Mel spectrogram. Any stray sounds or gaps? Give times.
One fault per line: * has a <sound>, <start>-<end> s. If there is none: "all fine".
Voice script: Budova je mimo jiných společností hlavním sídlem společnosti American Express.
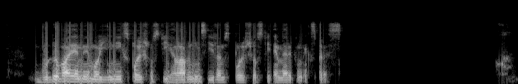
all fine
